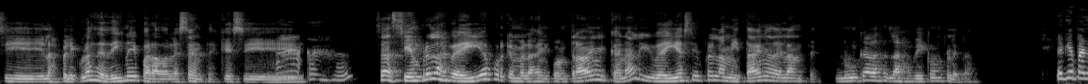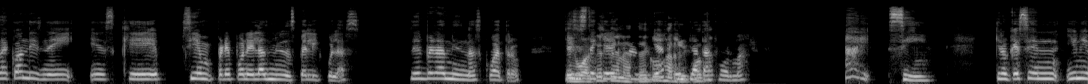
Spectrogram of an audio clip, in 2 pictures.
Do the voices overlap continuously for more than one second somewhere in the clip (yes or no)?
yes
